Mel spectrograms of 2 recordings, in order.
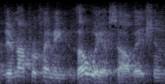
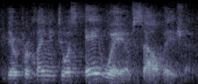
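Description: First: "the" picked out as a full, emphatic word; stress on THE. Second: "a" said as a full "ay" and set apart; stress on A. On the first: Teacher correcting the English reading, heavy stress on "the". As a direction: lean hard on "the" before "way of salvation". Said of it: "the word "the" is actually not there". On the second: Teacher giving the literal Greek to listeners, stress on "a". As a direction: lean on "a", pronounced "ay", before "way of salvation". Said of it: "Literally in the Greek". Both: Shown as a demonstration.

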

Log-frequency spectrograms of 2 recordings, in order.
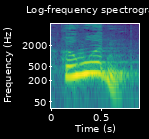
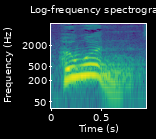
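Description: First: High, amused "Who wouldn't?"; amused exclamation. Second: Quieter, drier repeat of "Who wouldn't?"; softer echo. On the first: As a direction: toss off "Who wouldn't?" with a lift. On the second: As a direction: let "Who wouldn't?" fall away softly. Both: Real, not acted. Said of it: "repeats it softer".

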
